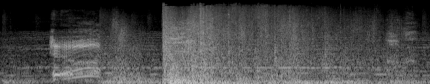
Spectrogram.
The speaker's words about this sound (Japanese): ただの一撃で甲板を叩き割るだと。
